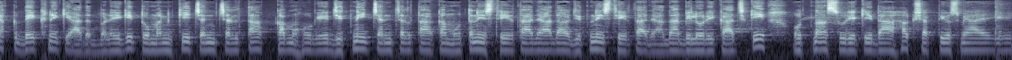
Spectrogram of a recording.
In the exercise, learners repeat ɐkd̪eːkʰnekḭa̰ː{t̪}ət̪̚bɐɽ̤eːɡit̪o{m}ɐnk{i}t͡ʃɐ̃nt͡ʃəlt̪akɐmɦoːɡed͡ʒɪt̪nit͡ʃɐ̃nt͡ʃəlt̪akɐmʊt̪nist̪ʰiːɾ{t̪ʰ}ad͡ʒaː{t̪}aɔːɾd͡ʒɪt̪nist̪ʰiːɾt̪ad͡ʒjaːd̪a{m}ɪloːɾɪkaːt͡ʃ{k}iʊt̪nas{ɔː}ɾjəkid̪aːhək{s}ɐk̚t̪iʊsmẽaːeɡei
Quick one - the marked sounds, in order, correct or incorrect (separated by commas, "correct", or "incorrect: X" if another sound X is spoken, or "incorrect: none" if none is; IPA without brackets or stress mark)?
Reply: incorrect: d̪, correct, correct, incorrect: t̪, incorrect: d̪, incorrect: b, correct, incorrect: uː, incorrect: ʃ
